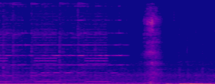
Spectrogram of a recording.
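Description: A slot machine plays a short electronic jingle.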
